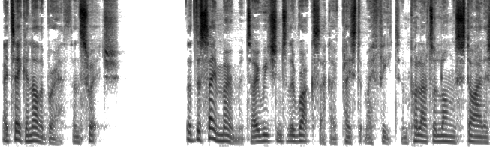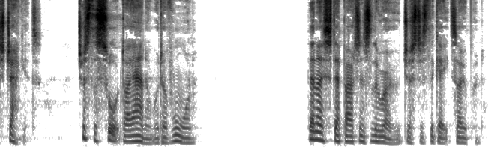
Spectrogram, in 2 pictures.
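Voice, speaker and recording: A man narrates a novel in the first person with a wry, sardonic edge. His voice is mid-pitched and gravelly, with a husky grain that stays under every line. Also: normal speed. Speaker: audiobook narrator.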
